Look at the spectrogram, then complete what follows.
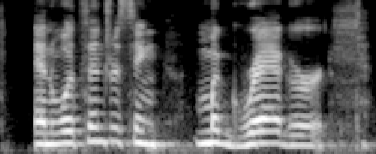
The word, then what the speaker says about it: McGregor: A lot of people think that we gotta say Mac Gregor, but if you see in the transcription, it's very clear. It's just literally McGregor, McGregor, McGregor. So simple, stressing the second syllable, McGregor.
